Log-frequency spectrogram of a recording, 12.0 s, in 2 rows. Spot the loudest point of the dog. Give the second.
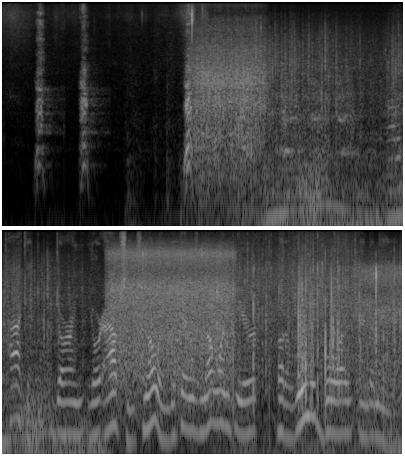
3 s.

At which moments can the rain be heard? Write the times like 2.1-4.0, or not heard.
2.8-11.9.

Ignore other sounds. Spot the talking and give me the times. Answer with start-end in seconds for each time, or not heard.
5.8-11.9.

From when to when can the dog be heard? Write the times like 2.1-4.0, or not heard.
0.0-5.4.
